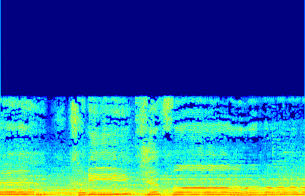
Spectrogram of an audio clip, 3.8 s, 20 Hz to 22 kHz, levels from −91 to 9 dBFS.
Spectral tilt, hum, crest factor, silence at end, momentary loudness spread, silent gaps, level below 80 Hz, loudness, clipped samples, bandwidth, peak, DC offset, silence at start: -5 dB/octave; none; 12 dB; 0 s; 4 LU; none; -38 dBFS; -16 LUFS; under 0.1%; 11.5 kHz; -4 dBFS; under 0.1%; 0 s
